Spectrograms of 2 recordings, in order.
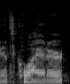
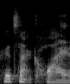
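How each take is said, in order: First: "quieter" leaned on as the correction, low and soft; correcting himself with a mild push on "quieter"; stress on quieter. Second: Said in the usual way. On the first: Shown as a demonstration. Musing about his fan, stressing "quieter".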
